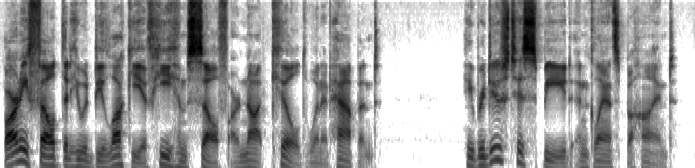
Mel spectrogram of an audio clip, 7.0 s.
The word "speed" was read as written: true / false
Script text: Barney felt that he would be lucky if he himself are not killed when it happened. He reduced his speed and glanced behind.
true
